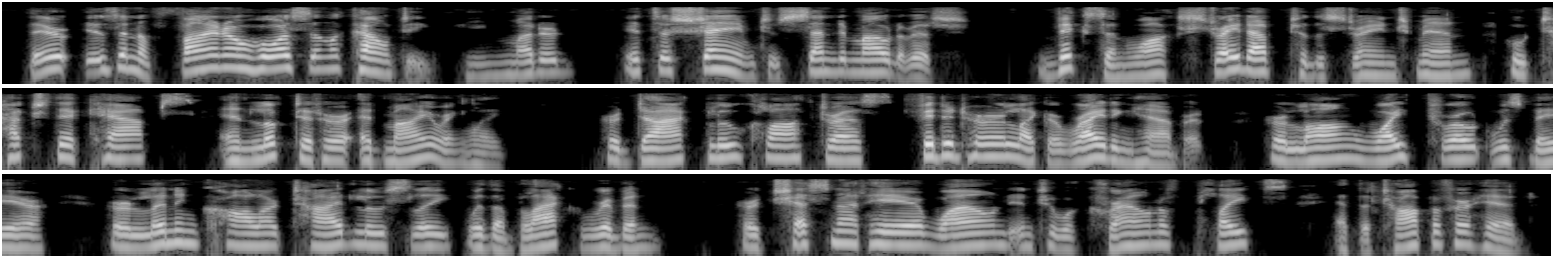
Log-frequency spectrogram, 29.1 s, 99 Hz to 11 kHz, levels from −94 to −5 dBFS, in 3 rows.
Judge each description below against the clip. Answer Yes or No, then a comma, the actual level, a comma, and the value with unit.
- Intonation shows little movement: No, average, 3.4 semitones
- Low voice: No, medium, 185 Hz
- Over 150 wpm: Yes, average, 160 wpm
